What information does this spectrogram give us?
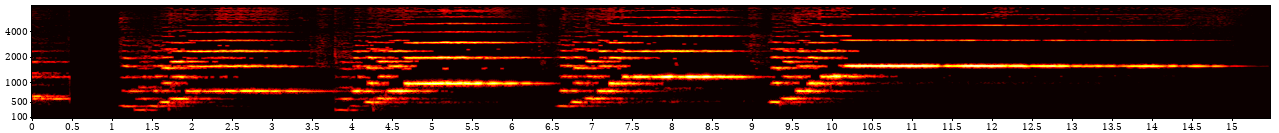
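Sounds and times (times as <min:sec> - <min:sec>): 
flute melody: 0:00.0 - 0:00.5, 0:01.1 - 0:15.4.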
